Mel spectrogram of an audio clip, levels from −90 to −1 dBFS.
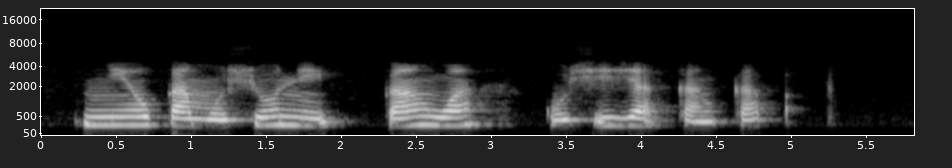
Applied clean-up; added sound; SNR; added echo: none; none; none; none.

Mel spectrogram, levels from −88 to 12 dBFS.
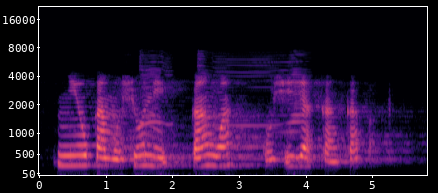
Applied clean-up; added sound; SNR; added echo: none; Harmonica; 19 dB; reverberation time 1.5 s.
